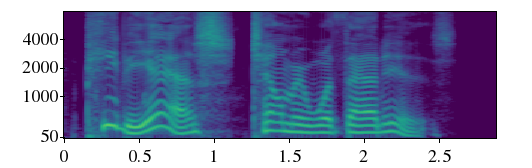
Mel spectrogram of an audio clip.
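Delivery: high-pitched, slow southern drawl. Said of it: "in her southern drawl".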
